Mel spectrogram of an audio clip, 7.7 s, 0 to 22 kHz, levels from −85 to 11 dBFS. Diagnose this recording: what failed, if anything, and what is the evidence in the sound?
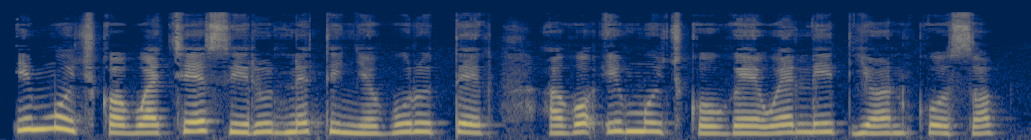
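The codec stage failed, and the damage runs through the whole speech clip. The treble sounds bright but synthetic. S sounds come out gritty and lispy, and the codec damage is plainly audible. Nothing is present above 14.9 kHz. The likely cause is HE-AAC compression at a low rate, which fits roughly 24 kbps. The codec keeps only the lower spectrum and rebuilds the highs by copying bands upward. Those copied harmonics don't line up.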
